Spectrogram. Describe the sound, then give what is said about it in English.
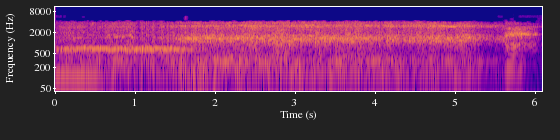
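A car engine roars and revs steadily for several seconds, then breaks off into a short, abrupt jolt as the car is deliberately driven into a curb to stage an accident. “now we're going to have the same kind of accident Anderson had. Okay, Patsy, here's the curb. Hold tight.”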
